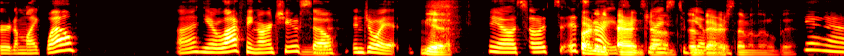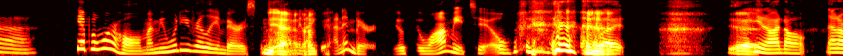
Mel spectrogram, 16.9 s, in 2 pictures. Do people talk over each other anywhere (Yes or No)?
Yes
